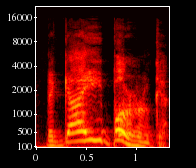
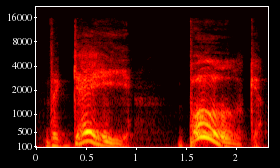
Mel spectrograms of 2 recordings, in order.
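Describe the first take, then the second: First: The first word rhymes with 'sky'. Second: The first word rhymes with 'day'.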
